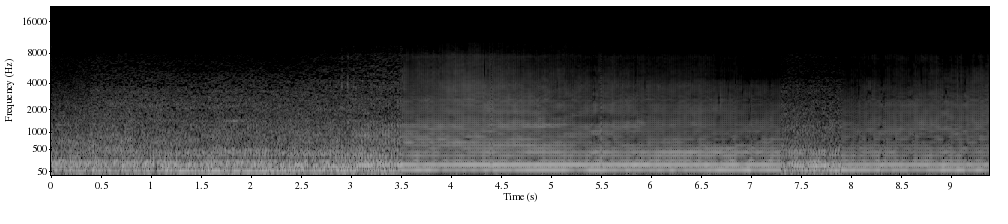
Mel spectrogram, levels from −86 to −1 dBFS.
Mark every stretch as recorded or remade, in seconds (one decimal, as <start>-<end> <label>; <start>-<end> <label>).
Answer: 0.0-3.5 recorded; 3.5-7.3 remade; 7.3-7.9 recorded; 7.9-9.4 remade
